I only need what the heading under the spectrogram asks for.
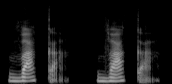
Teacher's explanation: pronounced by having your bottom lip touch the top row of your teeth.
